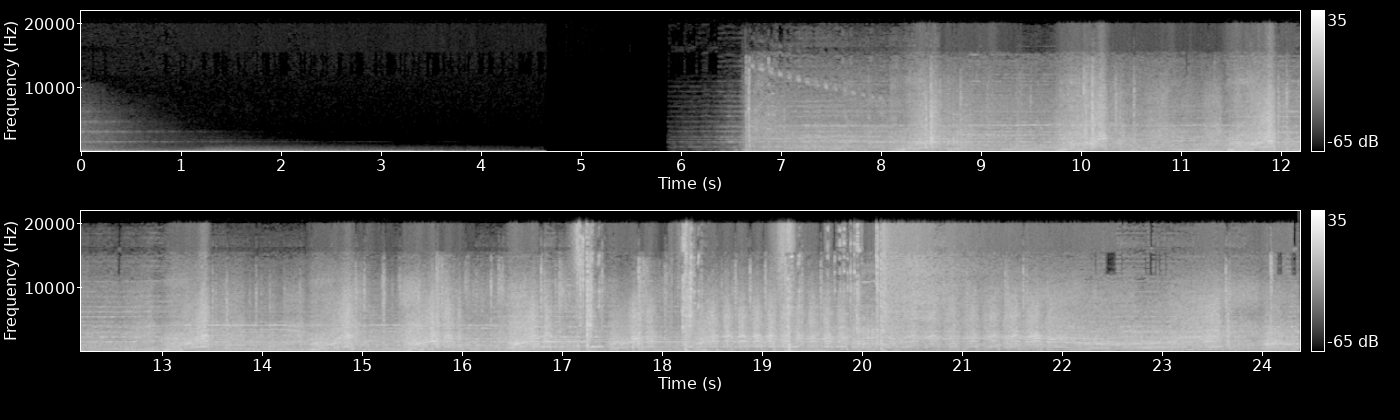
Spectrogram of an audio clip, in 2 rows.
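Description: A Ferrari F50 supercar engine in The Crew Motorfest revs hard after a brief silence, then roars loud and continuously, its pitch sweeping up and down through repeated acceleration.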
